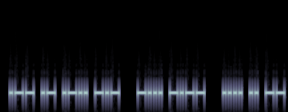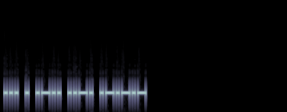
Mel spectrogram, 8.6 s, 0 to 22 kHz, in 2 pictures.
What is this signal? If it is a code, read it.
Morse code, heard as a keyed tone, about 32 wpm, 700 Hz. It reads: WALK BY HIMSELF.
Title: Sentences from Top 1600 Words 30wpm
